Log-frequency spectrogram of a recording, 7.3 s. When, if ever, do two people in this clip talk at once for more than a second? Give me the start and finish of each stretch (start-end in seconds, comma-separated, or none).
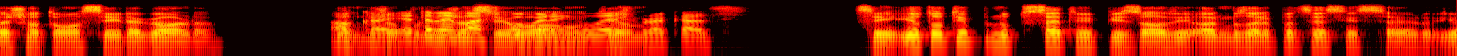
1.7-3.3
